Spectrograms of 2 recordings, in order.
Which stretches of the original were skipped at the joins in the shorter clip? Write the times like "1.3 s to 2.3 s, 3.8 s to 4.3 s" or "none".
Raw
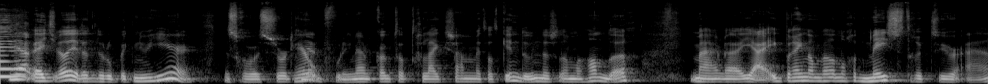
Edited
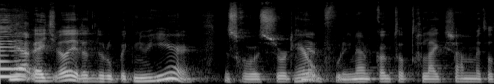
none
